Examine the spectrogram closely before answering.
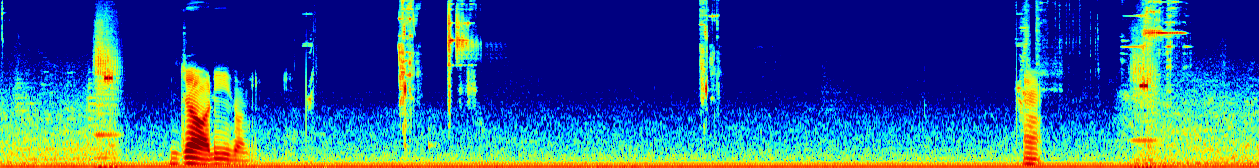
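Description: Short electronic interface tones blip and sweep.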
